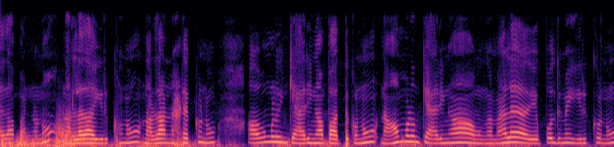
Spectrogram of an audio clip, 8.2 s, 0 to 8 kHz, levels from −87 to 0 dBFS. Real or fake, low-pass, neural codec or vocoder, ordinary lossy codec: real; 7.2 kHz; none; none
